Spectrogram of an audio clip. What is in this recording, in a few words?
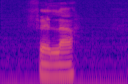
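"find", Nigerian Pidgin, male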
